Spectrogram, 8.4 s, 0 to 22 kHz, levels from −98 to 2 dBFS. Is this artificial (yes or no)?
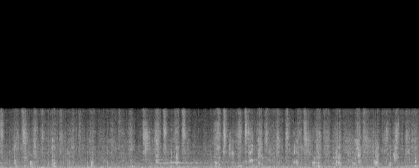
yes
